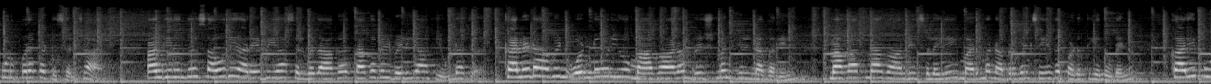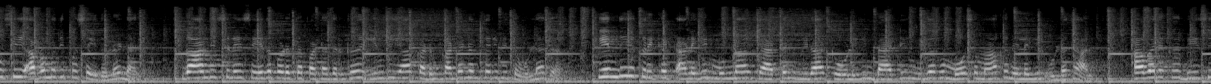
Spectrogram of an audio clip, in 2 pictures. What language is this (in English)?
Tamil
